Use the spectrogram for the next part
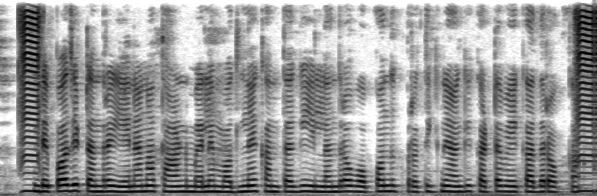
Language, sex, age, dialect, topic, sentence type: Kannada, female, 25-30, Central, banking, statement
